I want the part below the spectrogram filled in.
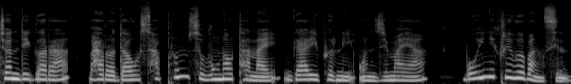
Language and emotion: Bodo, neutral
